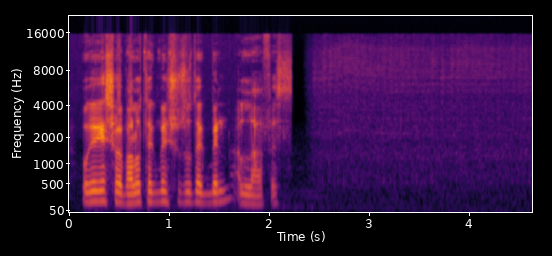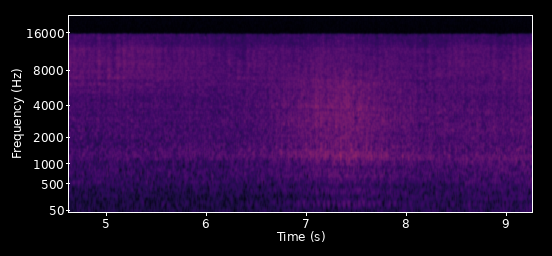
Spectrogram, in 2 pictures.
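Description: A bus engine hums steadily as the bus drives along a road.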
